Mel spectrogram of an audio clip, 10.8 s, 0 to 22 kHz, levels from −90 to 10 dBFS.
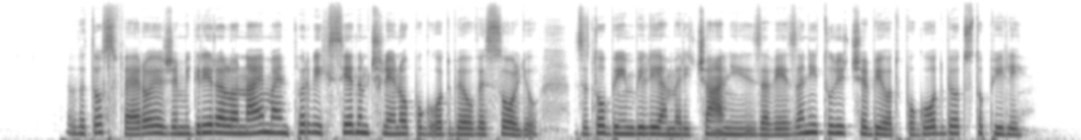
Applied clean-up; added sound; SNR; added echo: neural mask model DeepFilterNet 3.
